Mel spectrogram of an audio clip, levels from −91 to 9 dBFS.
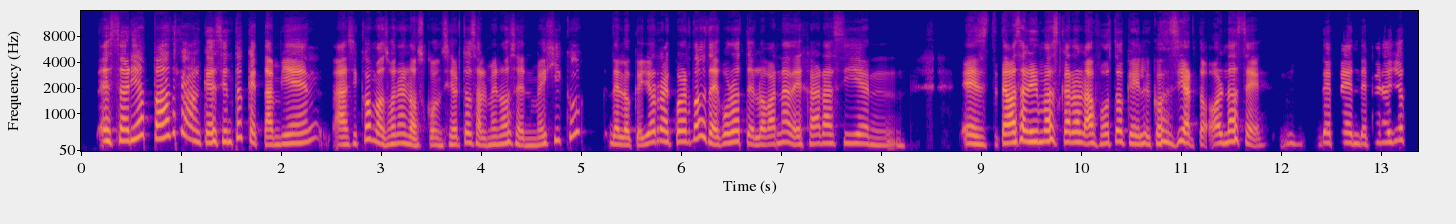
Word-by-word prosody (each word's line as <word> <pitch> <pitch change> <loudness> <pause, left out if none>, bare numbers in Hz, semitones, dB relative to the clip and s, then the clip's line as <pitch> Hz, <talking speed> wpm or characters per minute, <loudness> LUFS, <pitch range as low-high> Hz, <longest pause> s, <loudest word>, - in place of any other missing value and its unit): Estaría 300 +4 +3
padre, 365 +1 +6 0.2
aunque 270 -4 +1
siento 275 +8 -2
que 270 -8 -1
también, 230 - +2 0.2
así 200 +3 0
como 335 -5 +2
suenan 230 +4 -2
los 175 -4 -1
conciertos, 200 +6 -4
al 185 - -2
menos 220 +5 -3
en 180 -3 -4
México, 260 - -5 0.3
de 210 -3 0
lo 190 -1 0
que - - -5
yo 240 +4 +1
recuerdo, 275 +2 +2
seguro 240 +7 +2
te 230 -7 -5
lo 200 +1 -1
van 215 +4 -2
a 265 - +2
dejar 220 +2 -2
así 235 0 -4
en 185 -5 -8 0.5
este, 210 -3 0
te 235 - +6
va 245 - +9
a - - +1
salir 275 -1 +5
más 280 +4 +2
cara 265 0 +2
la 240 - +4
foto 240 +5 -2
que 230 -2 -2
el 215 0 -3
concierto, 250 +1 0
o 230 - -1
no 275 +3 +2
sé, 200 -4 -3 0.5
depende, 245 -3 -3
pero 255 +1 -5
yo 315 +1 -3
235 Hz, 205 wpm, -20 LUFS, 205-275 Hz, 0.5 s, va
